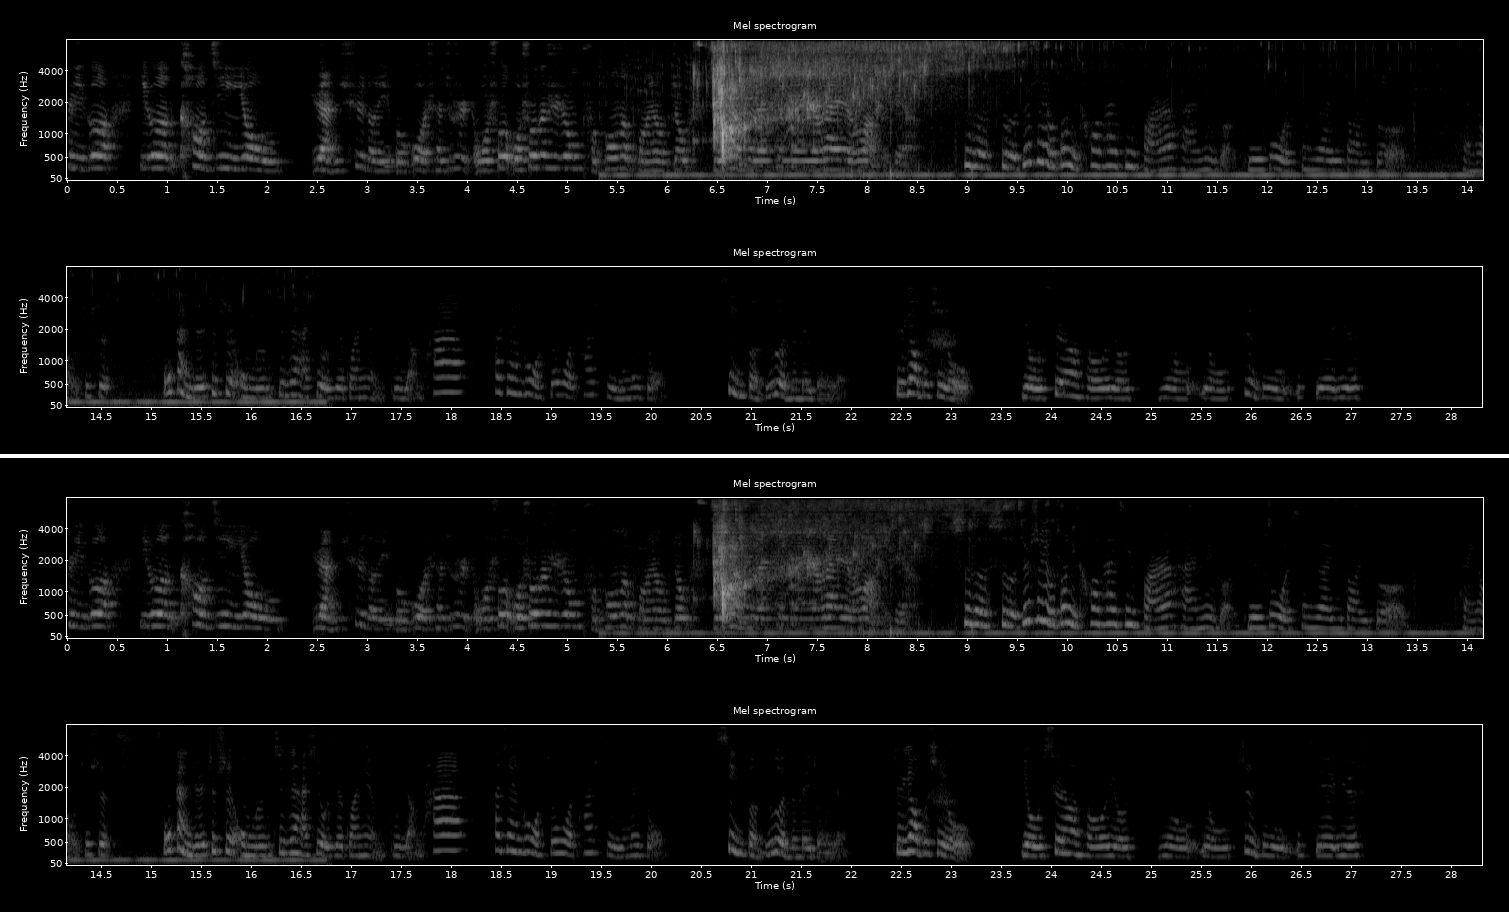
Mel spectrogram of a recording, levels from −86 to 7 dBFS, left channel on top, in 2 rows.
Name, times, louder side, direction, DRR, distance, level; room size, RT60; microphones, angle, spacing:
voice 1, 0.0-8.5, left 3 dB, 55° left, 1.7 m, -50 dB
Liquid, 5.3-16.7, left 7 dB, 85° left, 0.6 m, -45 dB
voice 2, 8.8-13.4 13.9-18.1 18.4-20.2 20.6-22.0 22.4-23.2 23.7-27.2, right 2 dB, 55° right, 1.2 m, -55 dB
4.5 x 3.9 x 2.7 m
head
